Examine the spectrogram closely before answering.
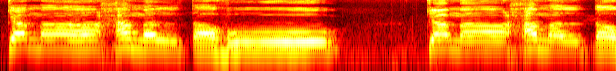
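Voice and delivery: slow recitation of کما حملتہ with a breathy throat h; correct haa. Shown as a demonstration. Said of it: "اس میں ہا کی آواز آئے گی". (کما حملتہ ٹھہر کر، ہا کے ساتھ)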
